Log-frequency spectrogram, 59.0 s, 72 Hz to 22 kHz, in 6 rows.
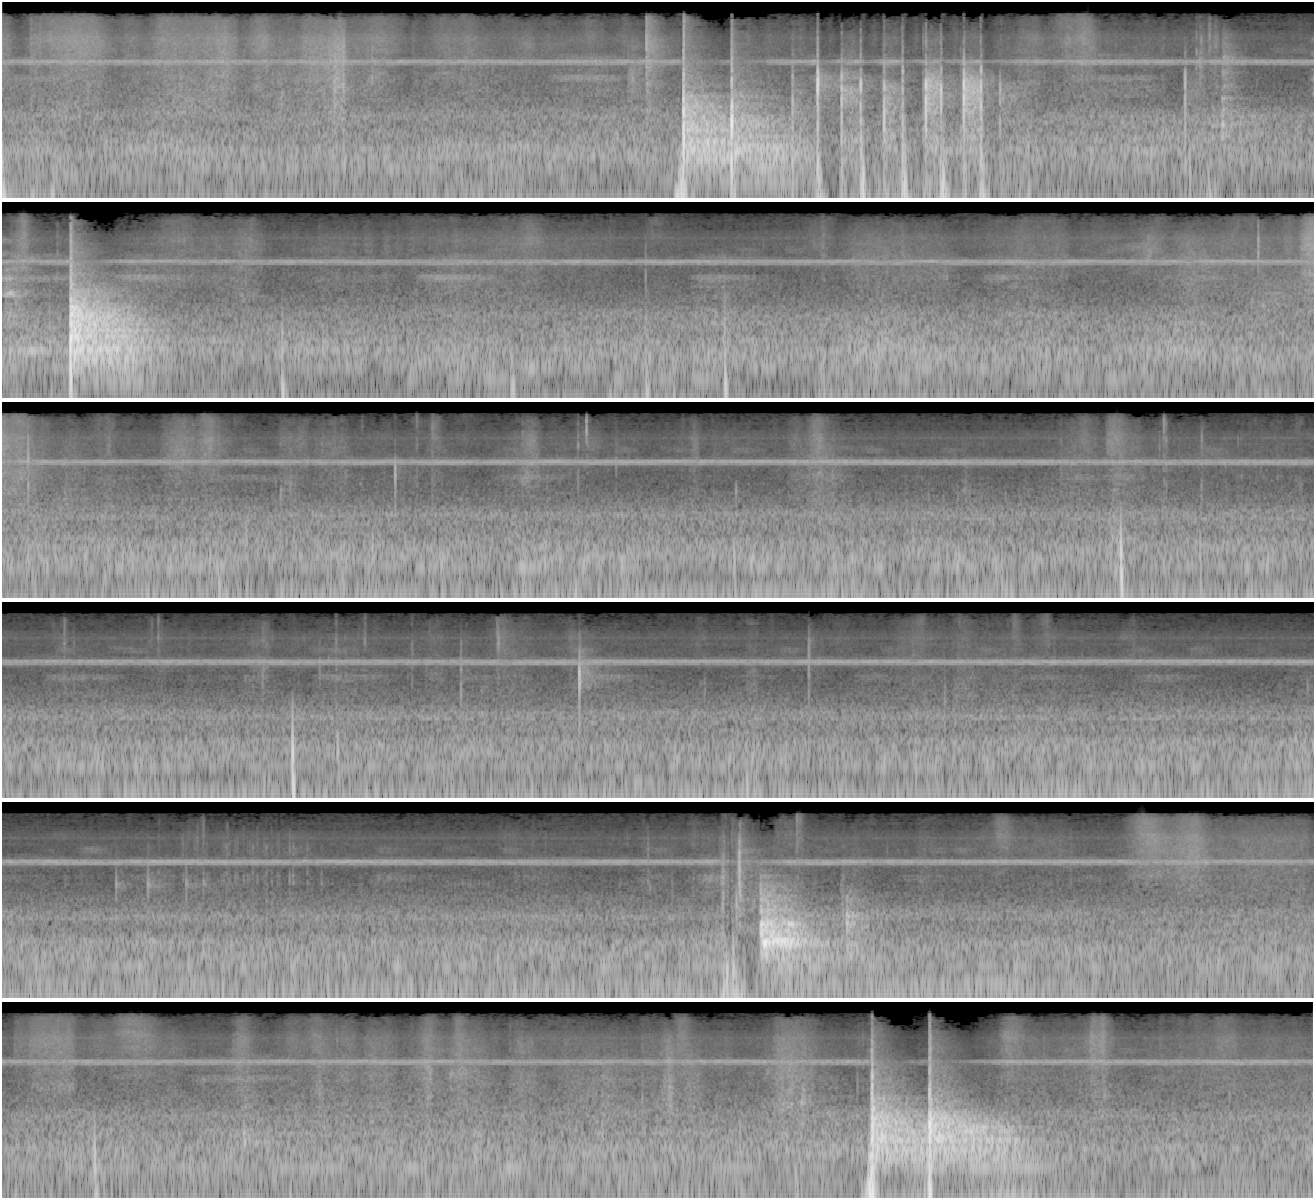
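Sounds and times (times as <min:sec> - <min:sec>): high-pitched insect trill: 0:00.0 - 0:55.7, 0:56.4 - 0:59.0
sharp snaps: 0:04.8 - 0:07.7.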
